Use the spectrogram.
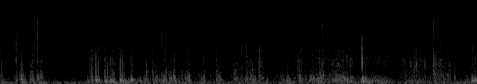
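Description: Fingertips and nails scratch and rub across the stitched pattern of a soft, stuffed cream canvas throw pillow embroidered with a red and white sweater. The result is a quiet, continuous run of dry, scratchy rustling strokes with a muffled, low-heavy body and brief brighter scrapes.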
